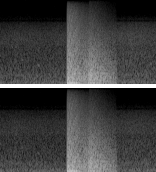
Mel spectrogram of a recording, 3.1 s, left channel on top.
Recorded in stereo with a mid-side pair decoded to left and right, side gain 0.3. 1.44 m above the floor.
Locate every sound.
1.3 s an explosion: 5° right, 0.7 m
